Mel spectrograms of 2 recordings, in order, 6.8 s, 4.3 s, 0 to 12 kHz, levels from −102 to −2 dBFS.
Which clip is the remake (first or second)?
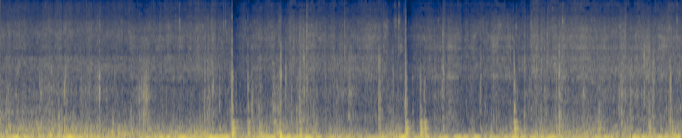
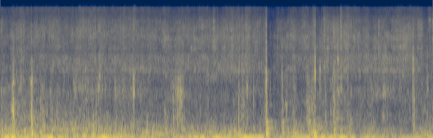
second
